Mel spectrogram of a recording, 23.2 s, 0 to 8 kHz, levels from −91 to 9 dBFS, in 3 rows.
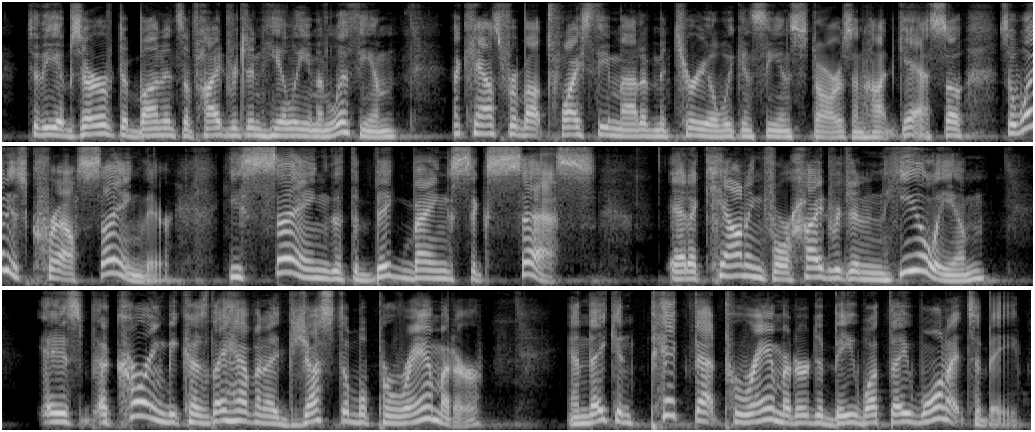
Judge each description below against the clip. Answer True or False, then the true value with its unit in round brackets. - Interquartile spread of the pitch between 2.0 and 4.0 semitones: False (5.6 semitones)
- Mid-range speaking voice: True (160 Hz)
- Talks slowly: False (175 wpm)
